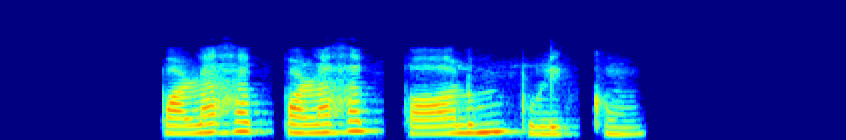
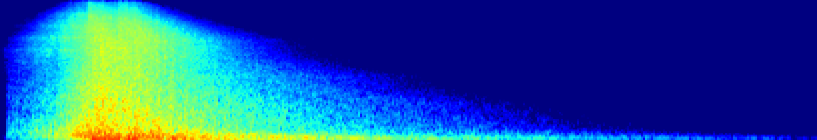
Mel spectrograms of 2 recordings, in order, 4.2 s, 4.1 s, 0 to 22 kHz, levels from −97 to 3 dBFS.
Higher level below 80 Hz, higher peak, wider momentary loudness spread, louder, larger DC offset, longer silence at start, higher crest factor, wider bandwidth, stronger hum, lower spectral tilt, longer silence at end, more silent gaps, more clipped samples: second, -82 dBFS vs -28 dBFS; second, -10 dBFS vs -2 dBFS; second, 13 LU vs 23 LU; second, -27 LUFS vs -20 LUFS; neither; first, 0.8 s vs 0.2 s; about the same, 18 dB vs 22 dB; second, 5.6 kHz vs over 20 kHz; neither; first, -9 dB/octave vs -4.5 dB/octave; second, 1 s vs 2.25 s; neither; neither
